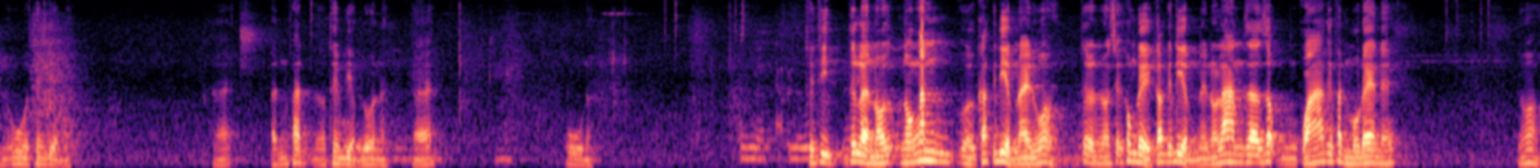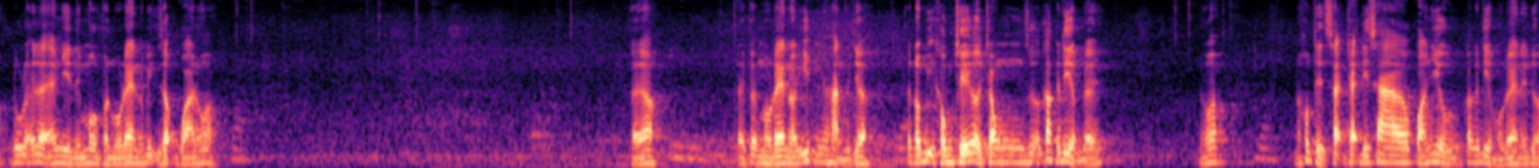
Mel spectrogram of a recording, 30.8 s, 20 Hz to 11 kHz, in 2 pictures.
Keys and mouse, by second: 0.6 click, 2.2 v, 3.7 u, 4.2 click, 4.7 v, 4.9 click, 5.7 a, 9.2 click, 10.7 click, 11.0 a, 11.5 click, 12.1 click, 12.4 click, 13.4 a, 13.8 click, 15.4 click, 16.7 click, 17.2 click, 18.6 click, 20.2 click, 21.4 click, 24.8 click, 25.2 click, 26.0 click, 27.7 click, 28.3 v, 28.4 click, 28.8 a, 29.3 click, 29.8 click, 30.6 click.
